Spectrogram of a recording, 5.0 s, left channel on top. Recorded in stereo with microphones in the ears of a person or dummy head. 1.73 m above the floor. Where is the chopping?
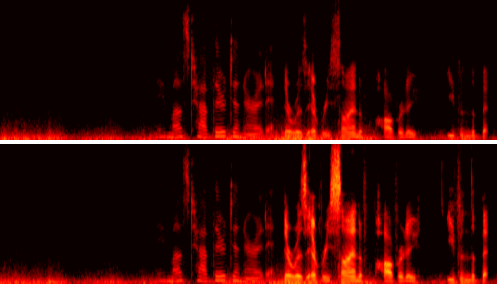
I don't hear chopping.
